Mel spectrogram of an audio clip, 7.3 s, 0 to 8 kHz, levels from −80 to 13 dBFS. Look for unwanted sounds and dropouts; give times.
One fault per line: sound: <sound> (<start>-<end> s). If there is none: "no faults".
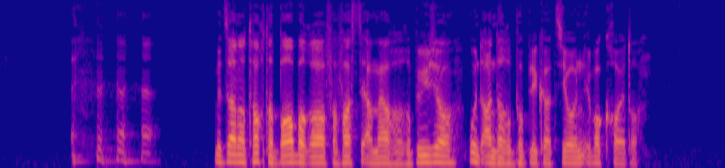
sound: laugh (0.7-1.6 s)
